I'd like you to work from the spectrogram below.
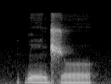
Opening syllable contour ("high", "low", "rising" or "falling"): low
